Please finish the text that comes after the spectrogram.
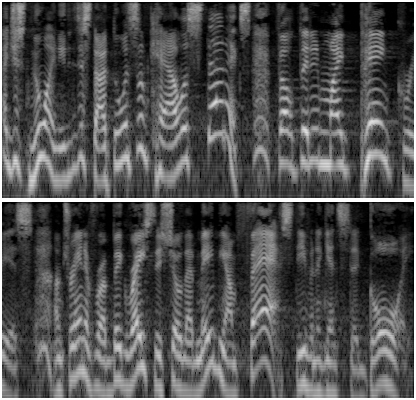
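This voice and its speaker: Wildly swooping, jabbering little speedster. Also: female voice, lowish voice, normal speed, few pauses. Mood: excitable, rambling. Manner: jabbering, excitable, slangy yammering. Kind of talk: comedic audio drama acting.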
